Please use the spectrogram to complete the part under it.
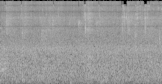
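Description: Rain pours off a roof at a building site, a dense, steady patter and splash of water running without pause, close by and fairly loud.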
